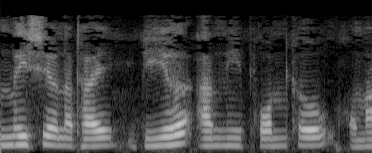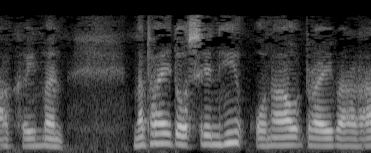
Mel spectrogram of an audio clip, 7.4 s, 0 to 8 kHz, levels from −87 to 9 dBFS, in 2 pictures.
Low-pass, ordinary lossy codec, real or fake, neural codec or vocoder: 7.2 kHz; MP3, 24 kbps; fake; codec, 16 kHz, 0.8 kbps, ZipCodec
